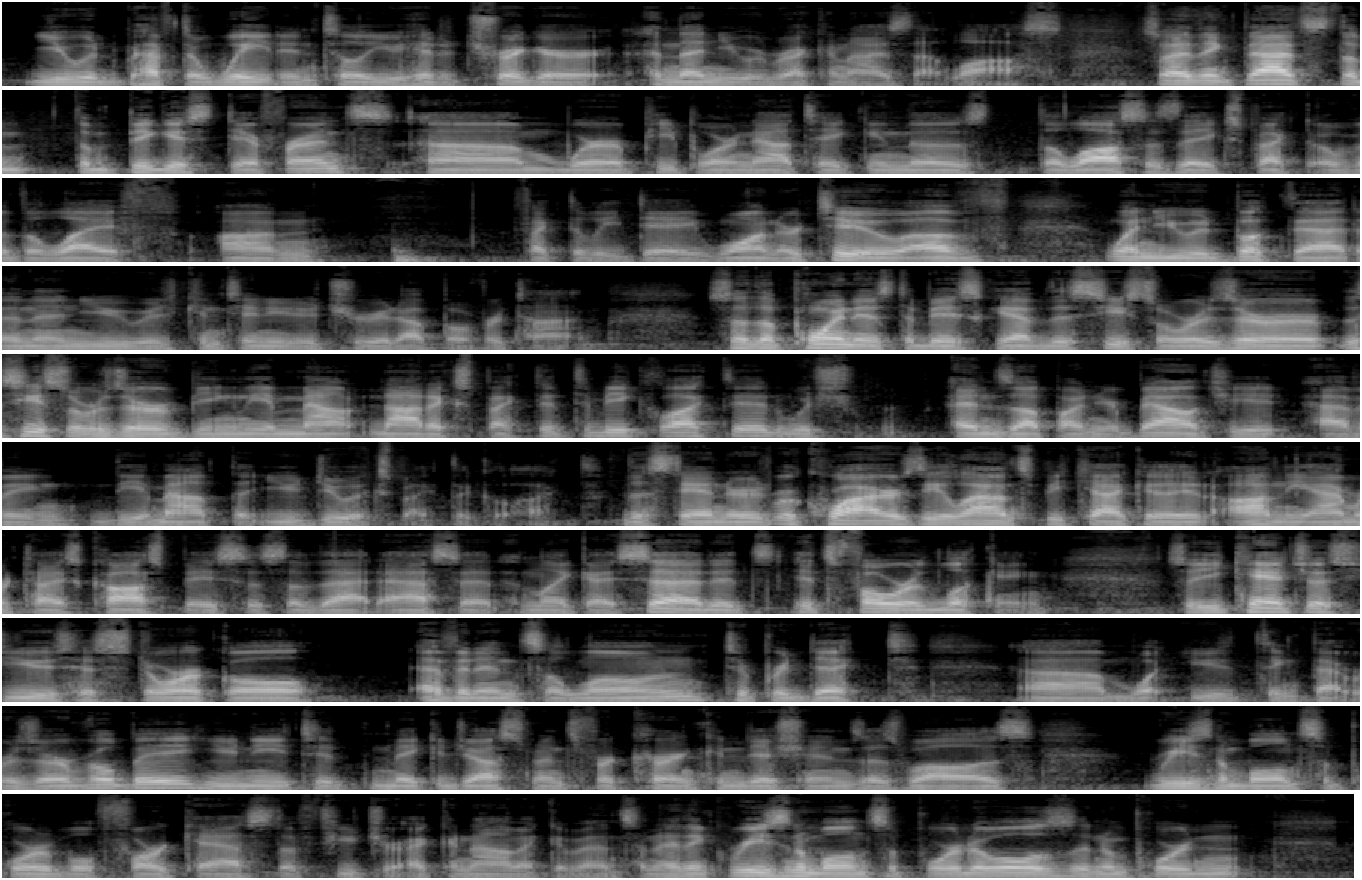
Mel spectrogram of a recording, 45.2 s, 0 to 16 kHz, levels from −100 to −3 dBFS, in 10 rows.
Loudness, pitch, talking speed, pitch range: -36 LUFS, 105 Hz, 225 wpm, 95-120 Hz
